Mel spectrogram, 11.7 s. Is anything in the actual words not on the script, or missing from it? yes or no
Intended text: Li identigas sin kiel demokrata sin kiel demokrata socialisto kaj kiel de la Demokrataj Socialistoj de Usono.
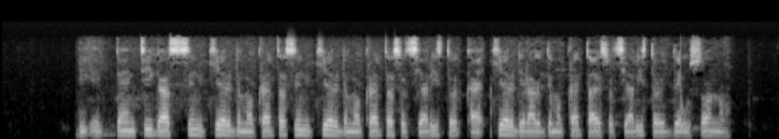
no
